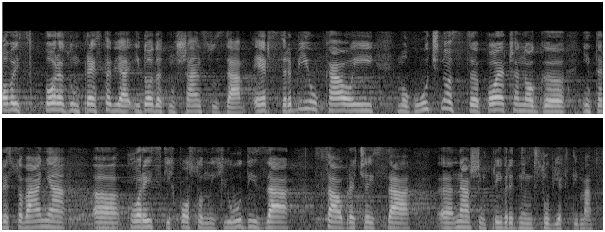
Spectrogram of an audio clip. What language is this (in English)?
Serbian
